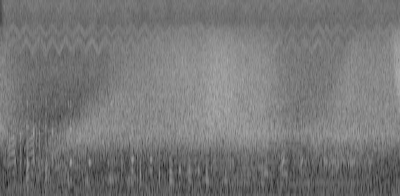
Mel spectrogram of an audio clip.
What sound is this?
Sound effects > Electronic / Design
SFX Radiowavestatic
Shortwave static crackle with grainy analog breakup.
noise, Shortwave, sfx, lo-fi, crackle, analog, static, glitch, grainy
